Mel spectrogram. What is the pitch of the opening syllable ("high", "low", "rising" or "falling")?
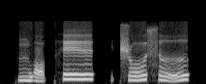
low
